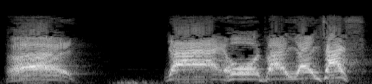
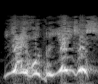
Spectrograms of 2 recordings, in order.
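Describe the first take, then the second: First: Slow, loud bellowing soldier; drawn-out mock soldier roar; big soldier. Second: Put-on very high, loud child's squeal; mock child shriek; tiny girl. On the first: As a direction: bellow the accusation like a hulking guard. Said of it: "komt er een grote soldaat". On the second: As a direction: accuse in a piercing little-girl voice. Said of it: "Komt er een nog kleiner meisje".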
